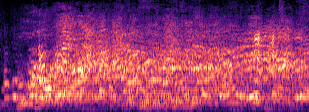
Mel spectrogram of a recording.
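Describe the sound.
An audience, asked to practice sound effects, imitates monkeys, with overlapping high-pitched hoots and chattering cries blending into a loud, continuous din for about four seconds, mixed with some laughter.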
